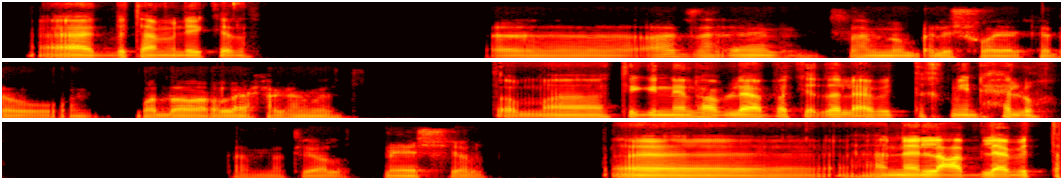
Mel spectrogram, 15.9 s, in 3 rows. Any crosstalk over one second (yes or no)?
no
